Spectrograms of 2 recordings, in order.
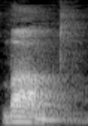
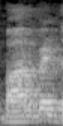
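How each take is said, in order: First: The ending is joined without an extra syllable. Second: The ending is said as an extra syllable. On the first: The speaker calls it right. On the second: The speaker calls it wrong.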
